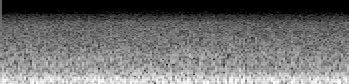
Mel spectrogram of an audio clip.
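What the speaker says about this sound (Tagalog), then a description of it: "Pag ganito kalakas ang alon, pero pwede maglakad." Strong waves break on the shore at Zambales, Philippines, making a loud, unbroken roaring wash of surf with no voices.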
